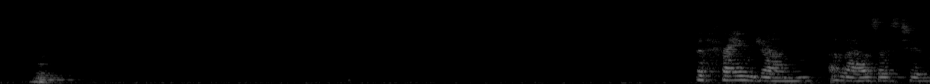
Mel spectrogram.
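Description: A woman speaks calmly and warmly, close by.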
